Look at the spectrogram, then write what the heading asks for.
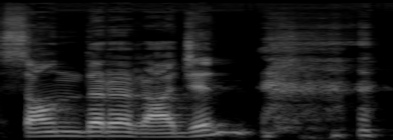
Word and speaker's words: Soundararajan: short intro about myself my last name is pronounced as sandara rajan song sounds and so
